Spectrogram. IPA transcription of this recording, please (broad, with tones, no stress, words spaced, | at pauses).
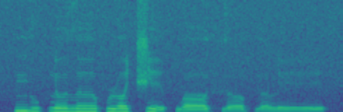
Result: mʲu˦plɵ˦ðəː˦fɹʌ˦ t͡ʃe˦˨ fwʌː˨ fʲʌː˨pʲʌ˨ leː˨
